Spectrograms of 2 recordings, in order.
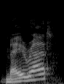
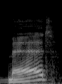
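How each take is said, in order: First: Mayrad in two syllables, MAY-rad, asked with a rising question; saying Mayrad. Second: Mad said as one short syllable, like the word mad, asked with a rise; saying Mad. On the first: Chat asks him to pronounce a character name, so he tries Mayrad. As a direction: try the longer Mayrad?. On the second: Chat asks him to pronounce a character name, so he tries Mad. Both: Shown as a demonstration. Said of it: "Can you actually pronounce my character's name correctly?".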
